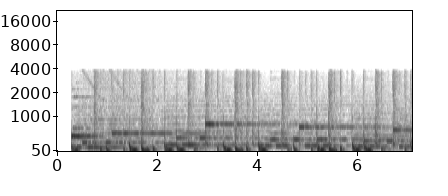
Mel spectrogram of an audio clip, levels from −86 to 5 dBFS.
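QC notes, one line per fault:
No faults were found. Nothing in the audio calls for a note.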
